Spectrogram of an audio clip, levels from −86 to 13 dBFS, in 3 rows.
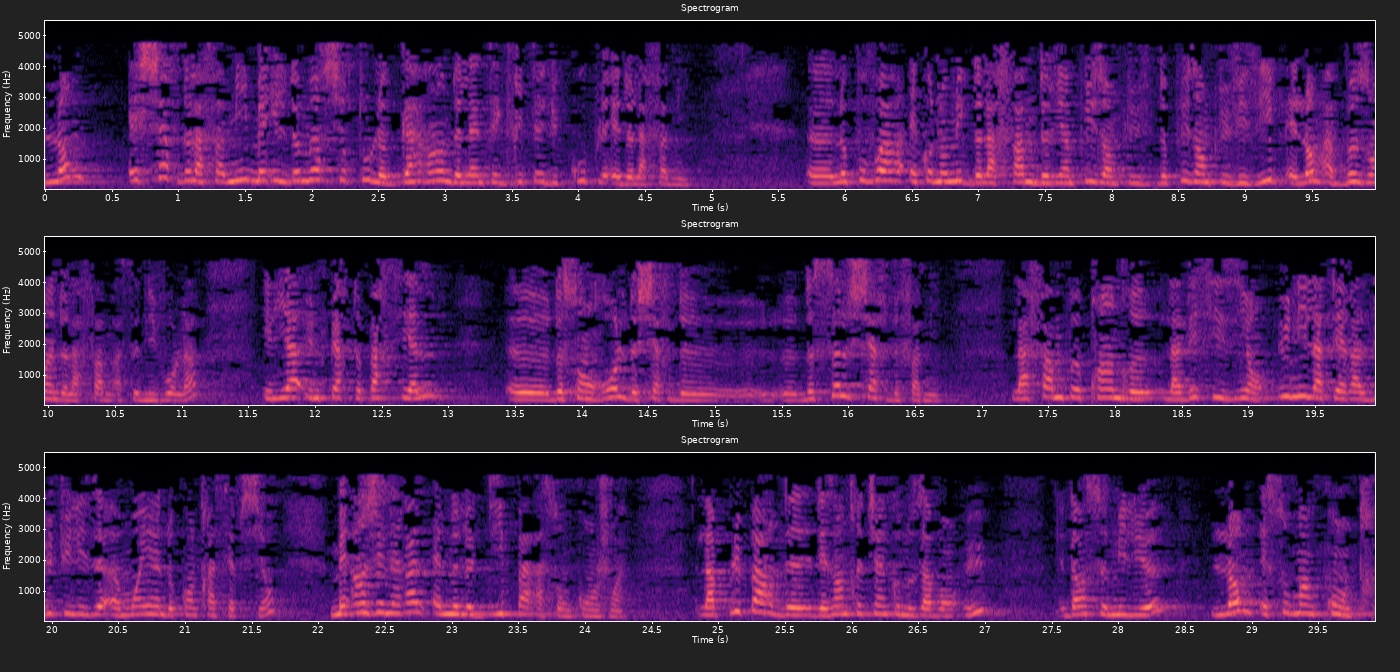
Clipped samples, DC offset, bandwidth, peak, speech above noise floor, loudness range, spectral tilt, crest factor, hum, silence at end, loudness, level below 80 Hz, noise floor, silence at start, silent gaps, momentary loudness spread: under 0.1%; under 0.1%; 5 kHz; -6 dBFS; 24 dB; 3 LU; -7 dB/octave; 20 dB; none; 0 s; -25 LUFS; -74 dBFS; -49 dBFS; 0 s; none; 11 LU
